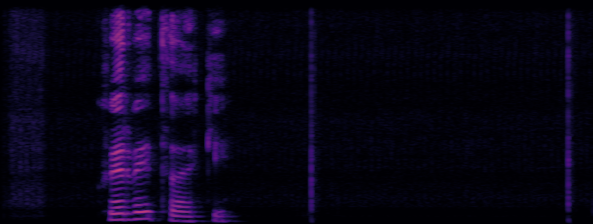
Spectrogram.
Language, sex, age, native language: Icelandic, female, 10, Icelandic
